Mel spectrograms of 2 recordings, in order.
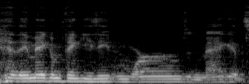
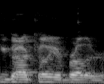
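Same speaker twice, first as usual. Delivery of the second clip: put-on voice dropped way down low; 2 semitones lower than usual. Describing an actor from the Lost Boys, imitating his very low voice. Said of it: "he's so down low".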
